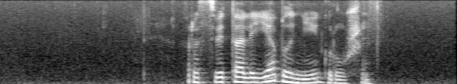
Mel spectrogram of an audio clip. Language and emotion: Russian, neutral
